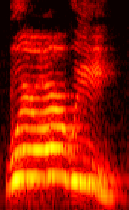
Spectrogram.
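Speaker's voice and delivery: loud, slow panicked yell; shouted in a panic. A narrator's reading. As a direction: yell it right in his face. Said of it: "yelling in my face".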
